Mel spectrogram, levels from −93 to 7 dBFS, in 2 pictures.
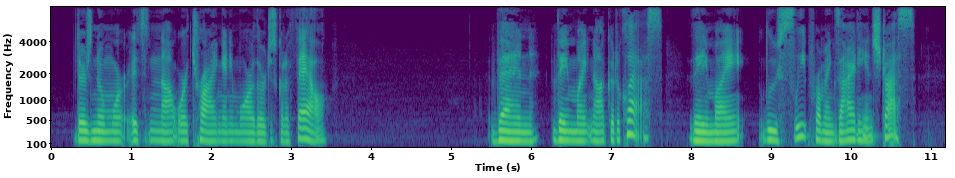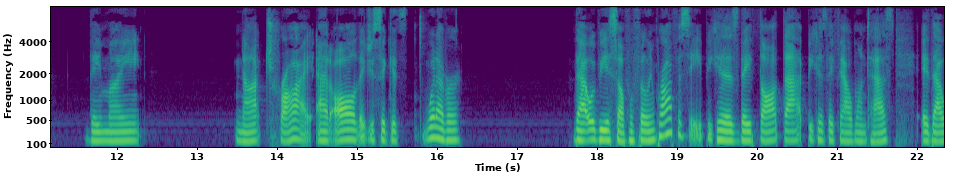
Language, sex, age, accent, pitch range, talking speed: English, female, 20-39, American, 140-155 Hz, 150 wpm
